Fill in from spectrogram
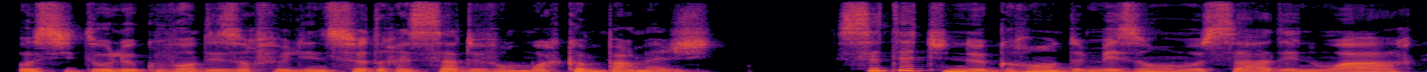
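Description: A woman reading a classic tale aloud as narrator, with expressive storytelling. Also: lowish voice. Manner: expressive storytelling with lively exclamations. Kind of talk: literary audiobook reading.

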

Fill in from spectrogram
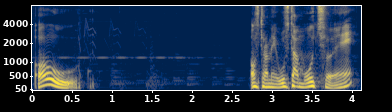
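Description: A young man from Spain with a Spanish accent, reacting excitedly to a game trailer in casual live commentary, chatty and full of slang and exclamations. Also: mid-range voice, drawn-out words, slightly rough, faint music behind.

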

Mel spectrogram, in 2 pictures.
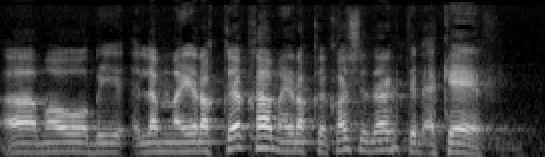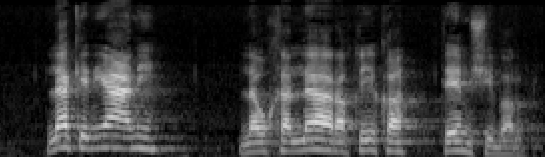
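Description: A man's voice: a little high, lively intonation. Egyptian man teaching a text, lo-fi. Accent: Egyptian Arabic. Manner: reads classical text, then explains in colloquial dialect, voicing pronunciations slowly. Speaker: Islamic jurisprudence teacher. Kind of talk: lecture reading and explaining a text.

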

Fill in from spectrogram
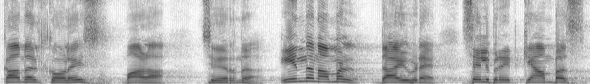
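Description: High-voiced Kerala host mixing Malayalam and English. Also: male voice, unhurried, a little mellow, smooth. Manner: mixes English words into Malayalam. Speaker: event host. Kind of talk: energetic live stage hosting. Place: college auditorium stage. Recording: echoey noisy hall over PA.

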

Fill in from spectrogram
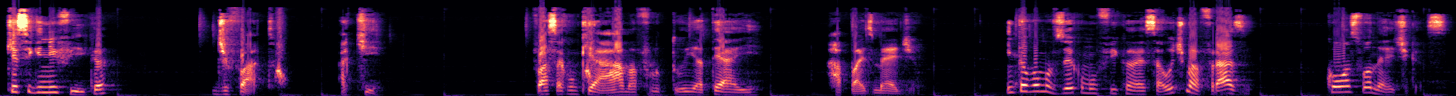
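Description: A man hosts an English pronunciation lesson in a middle-pitched voice. He explains slowly and deliberately and repeats each word. Faint music plays underneath. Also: sing-song. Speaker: English teacher and channel host.

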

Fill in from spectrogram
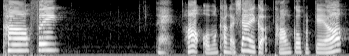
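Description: Female language teacher, bright tone, patient slow drilling delivery. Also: high-pitched, lively intonation, clear, resonant tone, no echo, studio quality. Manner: slow, drawn-out pronunciation drills. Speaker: Chinese teacher. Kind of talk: beginner language lesson.

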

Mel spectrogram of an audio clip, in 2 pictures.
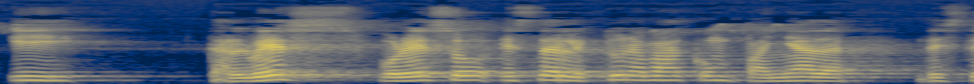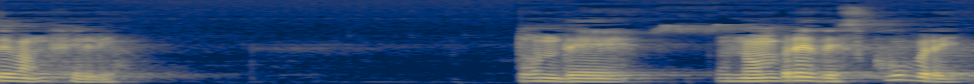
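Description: Priest, male, fairly high voice, earnest homily, long church echo on a muffled recording. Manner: earnest, rising to emphatic repetitions. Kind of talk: homily at mass. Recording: dull sound with long church reverb.

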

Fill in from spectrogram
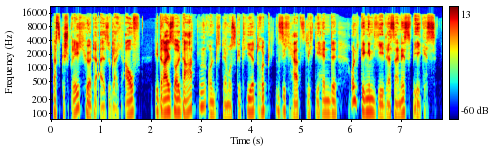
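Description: A man reading a classic novel aloud as an audiobook narrator, with measured, expressive storytelling. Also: low-pitched, no room sound, studio quality. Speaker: audiobook reader.

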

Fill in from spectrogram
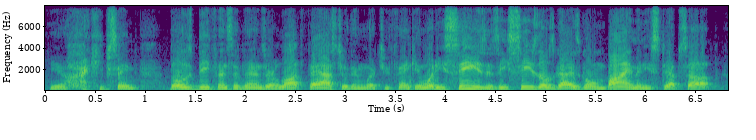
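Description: A middle-aged man, a head football coach, giving blunt, measured answers at a postgame press conference into table microphones. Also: on the high side, a little mellow. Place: press room before a branded backdrop.

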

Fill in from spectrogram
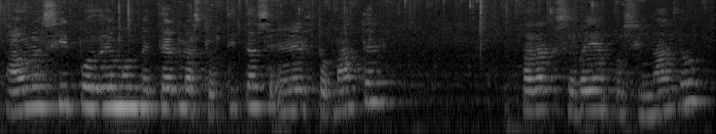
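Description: A home cook with a Mexican Spanish accent, this woman has a high voice with a steady, dark tone and keeps a moderate pace. She casually explains recipe steps one after another in a homely manner loaded with diminutives. The echoing home recording carries a little hiss or hum.

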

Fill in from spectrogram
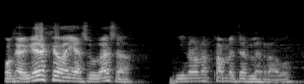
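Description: A young man commenting casually on a video game stream, swearing and breaking into excited shouts. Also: medium pitch, brisk. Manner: excitable, swearing, bursts into shouts and silly voices. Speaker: gaming streamer. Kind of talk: casual let's-play commentary. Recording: lo-fi stream mic audio.

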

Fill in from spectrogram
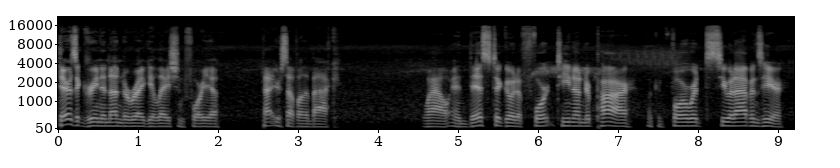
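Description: A man commentating on golf shots, calm and encouraging, speaking straight to the player. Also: medium pitch, moderate pace, slight background noise. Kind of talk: sports commentary.

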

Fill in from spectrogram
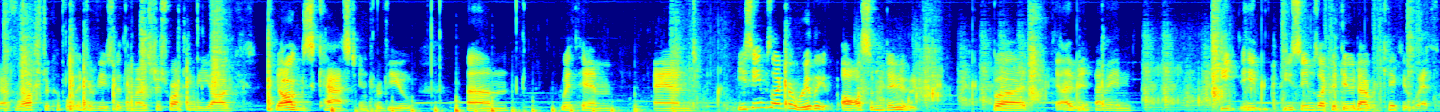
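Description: Excitable rambling young man, game music behind. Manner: excitable, rambling, with sudden high squeals. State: jittery from coffee. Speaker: let's play host. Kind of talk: casual gameplay commentary. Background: video game music.

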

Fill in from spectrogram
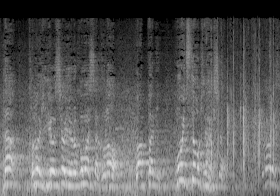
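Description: Man playing high-voiced jovial samurai lord, Nagoya accent. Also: brisk. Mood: jovial, grand. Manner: theatrical, archaic lordly speech, projecting to audience. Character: jovial, folksy old-time samurai warlord, male. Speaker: costumed history performer and host. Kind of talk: live stage history lesson in samurai character. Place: large public indoor event stage. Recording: echoey noisy hall, crowd, far off.

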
